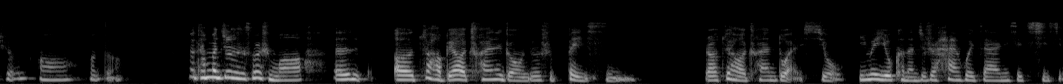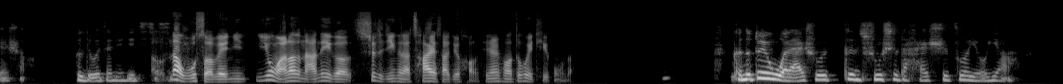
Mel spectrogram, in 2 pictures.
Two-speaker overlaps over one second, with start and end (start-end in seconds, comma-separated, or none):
none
